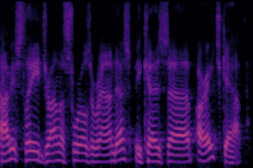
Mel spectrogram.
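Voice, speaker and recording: This man has a normal speaking voice at medium pitch, with ordinary pitch variation. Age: 60s. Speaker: reality TV participant, wealthy older partner. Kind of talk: talk show conversation.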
